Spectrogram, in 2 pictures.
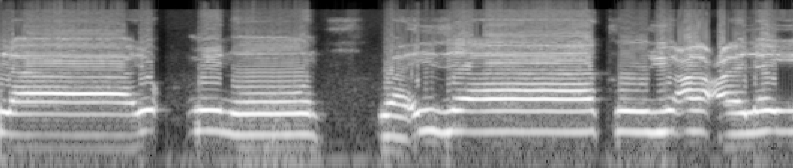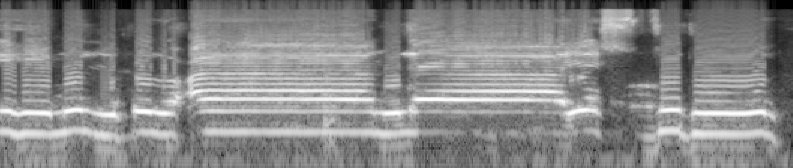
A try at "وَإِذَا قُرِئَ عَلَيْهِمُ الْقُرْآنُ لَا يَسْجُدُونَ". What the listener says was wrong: थोड़ा ज्यादा खींच दे रहे हो, थोड़ा कम कम खींचो।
